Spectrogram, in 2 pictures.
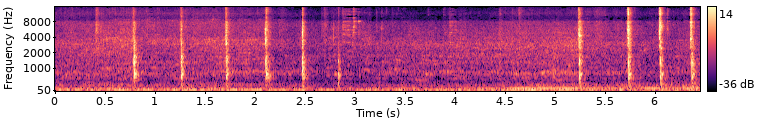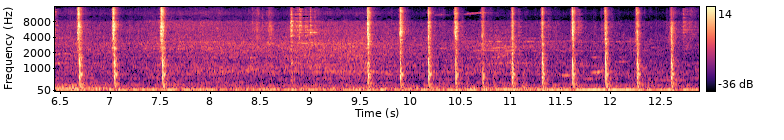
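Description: Meat cleaver chopping crispy roast pork belly on a thick round wooden chopping block: sharp knocks several times a second, in quick runs with short pauses. A steady low rumble runs underneath.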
